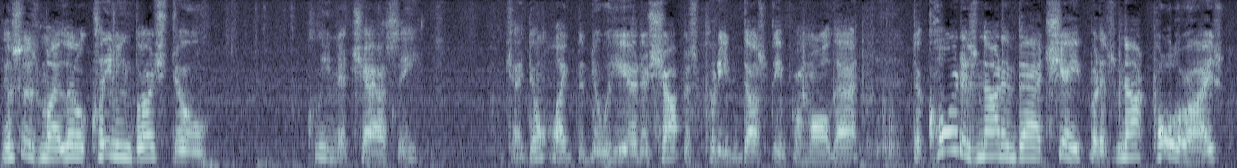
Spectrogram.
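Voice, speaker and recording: In a cluttered home electronics workshop, a man in his sixties or older who restores radios as a hobby chats casually while working at his bench. His voice sits high and a bit bright, and his plain-spoken, musing talk comes out haltingly. The recording carries plenty of workshop noise.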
